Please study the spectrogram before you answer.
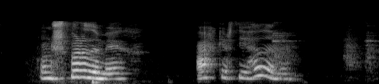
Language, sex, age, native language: Icelandic, male, 11, Icelandic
